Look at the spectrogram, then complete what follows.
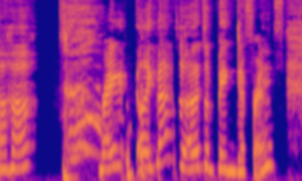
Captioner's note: laugh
